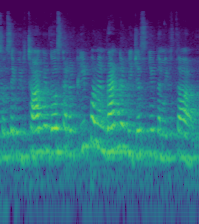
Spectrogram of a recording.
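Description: A woman talks in a high voice with fairly even intonation. Audible echo from the room surrounds her. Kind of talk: public speech with personal story. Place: hall. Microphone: podium.

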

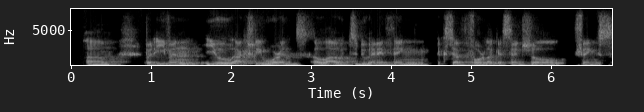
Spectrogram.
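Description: A man speaks at a moderate pace against a quiet background. The room echo is audible. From Belgium. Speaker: professional poker player and entrepreneur. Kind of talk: casual chat. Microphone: video call.

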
